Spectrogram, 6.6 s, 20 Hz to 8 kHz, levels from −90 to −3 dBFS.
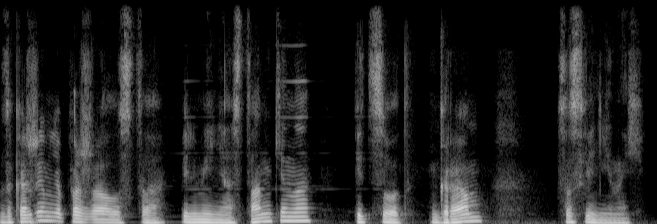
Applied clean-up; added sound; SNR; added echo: neural mask model DeepFilterNet 3.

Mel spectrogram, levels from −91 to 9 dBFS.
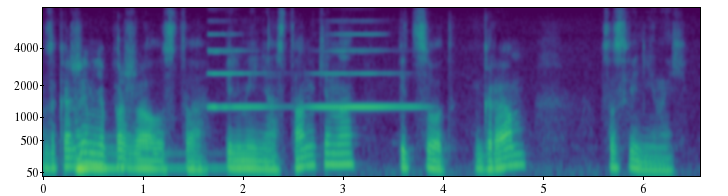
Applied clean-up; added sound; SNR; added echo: none; Bowed string instrument + Wind instrument, woodwind instrument; 2 dB; none.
